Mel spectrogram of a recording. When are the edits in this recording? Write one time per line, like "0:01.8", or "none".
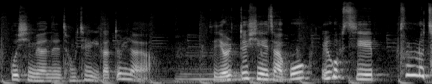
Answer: none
